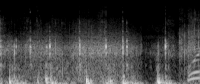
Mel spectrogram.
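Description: Cardboard box sled scraping and crunching over snow in irregular bursts as it slows to a stall, with a laugh at the very end.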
